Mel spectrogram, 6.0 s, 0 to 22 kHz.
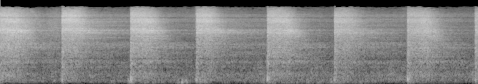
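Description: Narrow-gauge steam locomotive 'Sezela' chuffing slowly with its cylinder drain cocks open: a sharp hiss of steam about every 0.85 seconds, each one fading before the next.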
